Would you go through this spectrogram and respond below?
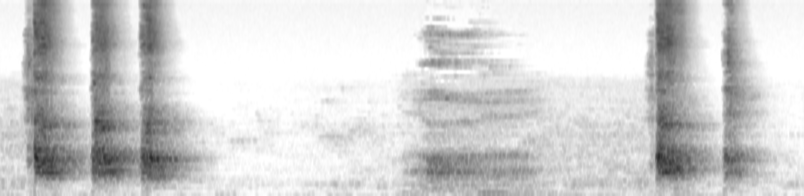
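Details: Fierce threatening barks of a German-type Rottweiler: three quick harsh barks in a row, a pause, a drawn-out rough growl, then two more sharp barks.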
